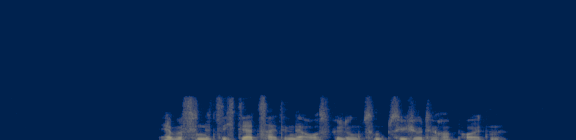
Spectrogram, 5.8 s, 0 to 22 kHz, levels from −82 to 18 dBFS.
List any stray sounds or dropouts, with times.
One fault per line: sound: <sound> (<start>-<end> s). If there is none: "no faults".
no faults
